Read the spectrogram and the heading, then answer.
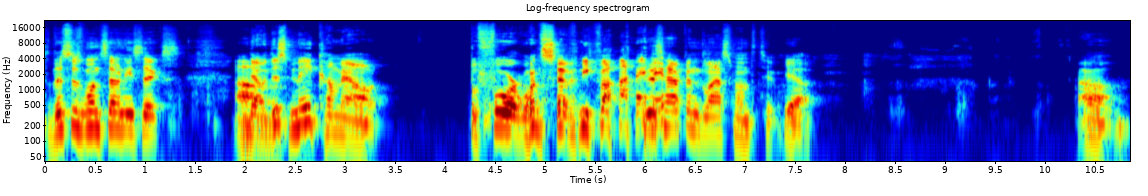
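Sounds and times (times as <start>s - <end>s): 
speech: 0.0s - 3.4s, 4.2s - 7.8s, 10.3s - 10.8s
slurping sip of Sprite soda: 8.2s - 10.2s.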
